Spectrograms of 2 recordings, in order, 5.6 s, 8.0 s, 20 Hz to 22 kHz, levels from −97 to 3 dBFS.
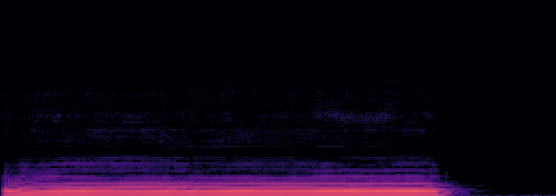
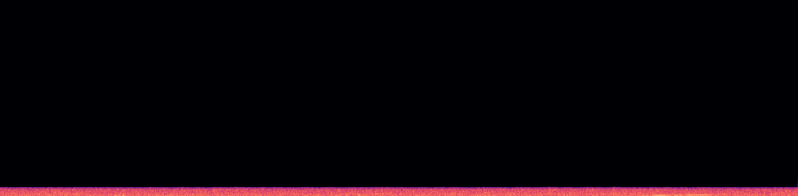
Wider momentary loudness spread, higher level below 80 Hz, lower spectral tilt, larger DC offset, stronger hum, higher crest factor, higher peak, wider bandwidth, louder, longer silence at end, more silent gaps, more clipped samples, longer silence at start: about the same, 4 LU vs 5 LU; second, -82 dBFS vs -36 dBFS; second, -9 dB/octave vs -19 dB/octave; second, under 0.1% vs 1%; neither; second, 10 dB vs 16 dB; second, -24 dBFS vs -10 dBFS; first, 4.4 kHz vs 1 kHz; second, -35 LUFS vs -28 LUFS; first, 1.05 s vs 0 s; neither; neither; about the same, 0 s vs 0 s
